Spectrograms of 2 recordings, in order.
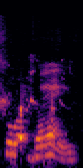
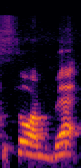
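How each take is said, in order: First: The final t is silent, ending in an ay sound. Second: The final t is clearly pronounced. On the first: The speaker calls it right. "It's sorbet" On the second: The speaker calls it wrong. "no, it's not sorbet"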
